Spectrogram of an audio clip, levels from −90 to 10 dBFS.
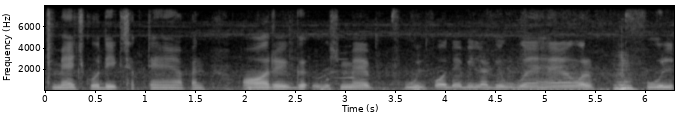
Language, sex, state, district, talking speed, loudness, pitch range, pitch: Hindi, male, Uttar Pradesh, Etah, 160 wpm, -30 LUFS, 130-140 Hz, 135 Hz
